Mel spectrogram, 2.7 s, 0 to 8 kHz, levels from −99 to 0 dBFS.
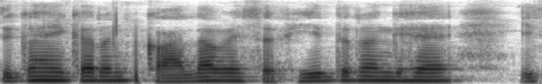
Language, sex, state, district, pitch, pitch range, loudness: Hindi, male, Uttar Pradesh, Saharanpur, 135 Hz, 125-145 Hz, -17 LUFS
